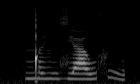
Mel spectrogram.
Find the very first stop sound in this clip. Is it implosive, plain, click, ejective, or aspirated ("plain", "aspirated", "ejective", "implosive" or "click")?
click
